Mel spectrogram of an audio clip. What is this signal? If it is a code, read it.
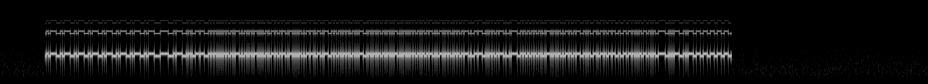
NAVTEX (SITOR-B), 100 baud, 170 Hz shift, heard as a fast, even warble, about 1500 Hz centre. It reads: KENNY DISAGREED, WANTING A MORE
